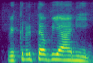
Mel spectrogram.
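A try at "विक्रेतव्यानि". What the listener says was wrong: Why are you making it ikaranta? It's already Vikreta. Why are you think plural will influence the...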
